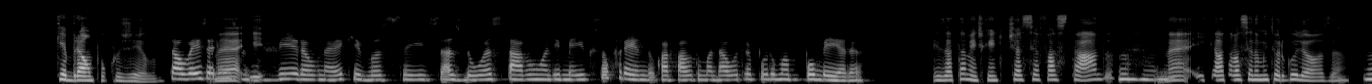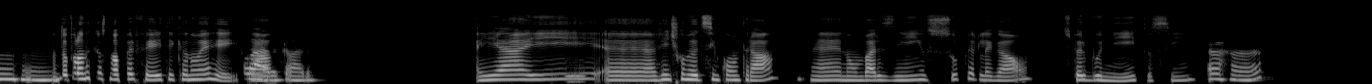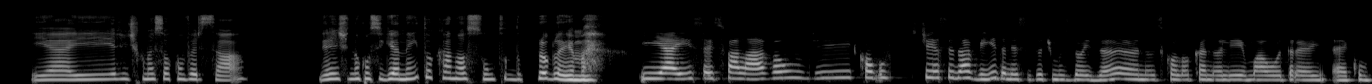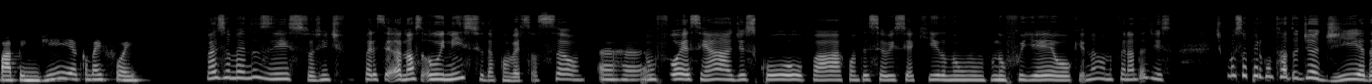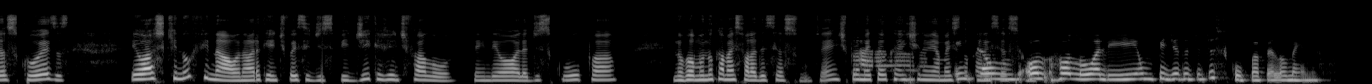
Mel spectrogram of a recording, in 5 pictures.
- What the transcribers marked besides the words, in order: tapping
- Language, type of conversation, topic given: Portuguese, podcast, Como podemos reconstruir amizades que esfriaram com o tempo?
